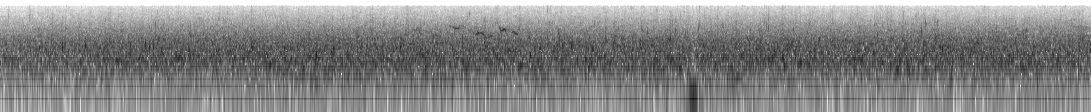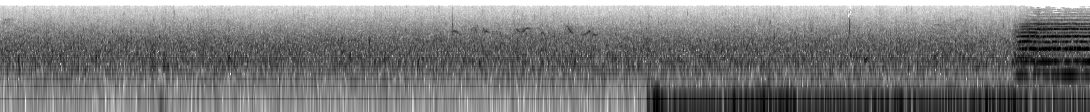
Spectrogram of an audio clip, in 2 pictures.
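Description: Small forest waterfall splashing steadily over rock, a continuous rushing noise, with a few faint high chirps.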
